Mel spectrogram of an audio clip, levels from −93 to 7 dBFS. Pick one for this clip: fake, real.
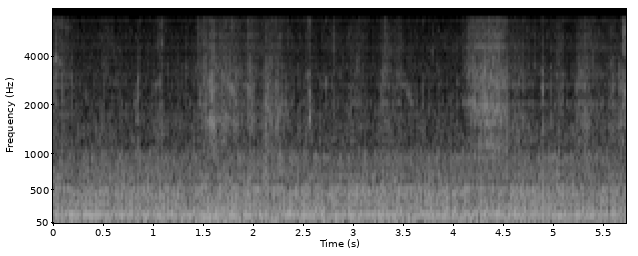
fake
